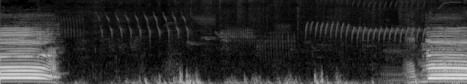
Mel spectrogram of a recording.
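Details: Cattle calling for its mother in a waterlogged rice field: one loud, rich moo opens and another closes a short stretch of quieter rustling and faint high chirps.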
